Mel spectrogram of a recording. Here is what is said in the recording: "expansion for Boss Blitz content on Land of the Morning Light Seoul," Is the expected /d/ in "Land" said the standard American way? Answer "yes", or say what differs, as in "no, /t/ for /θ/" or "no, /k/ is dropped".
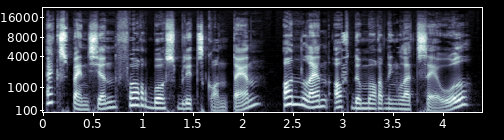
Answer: no, /d/ is dropped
